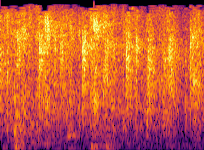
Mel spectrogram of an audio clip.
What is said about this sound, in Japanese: 皆様拍手をお願いいたします。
